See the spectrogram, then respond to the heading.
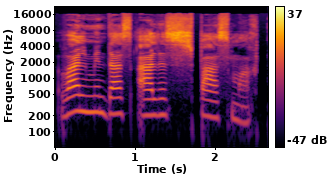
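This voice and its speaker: A woman speaks in a very slow, careful way, stopping often to find the next word. Her voice sits at an ordinary middle pitch and sounds close and dry, with no room around it. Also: dry recording. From Ukraine. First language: not German. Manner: hesitant, searching for words, many pauses. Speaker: guest, project participant. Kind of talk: interview, halting learner's German.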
